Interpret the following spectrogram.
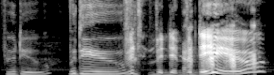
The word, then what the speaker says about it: Vodou: Voodoo. It's like bidet, voodoo.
